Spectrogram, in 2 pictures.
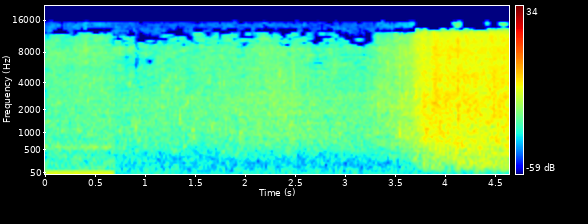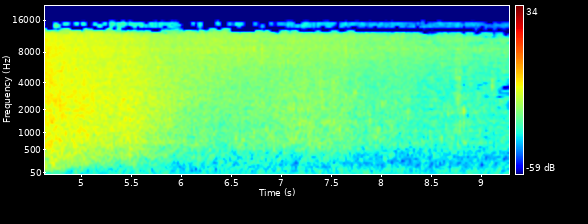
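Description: Water pouring from a pipe into a holding tank: a steady rushing and splashing that grows much louder about three and a half seconds in and eases back about two seconds later.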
